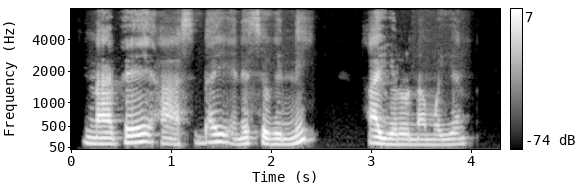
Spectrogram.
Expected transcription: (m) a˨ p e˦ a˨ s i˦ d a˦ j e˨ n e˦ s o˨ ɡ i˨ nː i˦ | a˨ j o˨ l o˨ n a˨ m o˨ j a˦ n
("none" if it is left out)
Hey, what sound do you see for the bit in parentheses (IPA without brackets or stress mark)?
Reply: n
